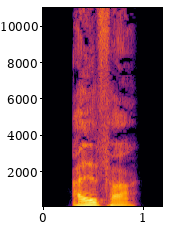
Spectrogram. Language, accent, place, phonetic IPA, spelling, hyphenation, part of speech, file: German, Germany, Berlin, [ˈalfa], Alpha, Al‧pha, noun, De-Alpha.ogg
- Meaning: alpha (Greek letter)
